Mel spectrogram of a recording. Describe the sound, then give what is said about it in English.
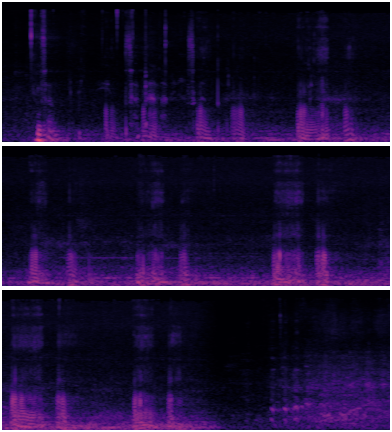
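A baby's tiny, soft snores and snuffling breaths repeat in a steady, quick rhythm, quiet, with no talking, before fading out near the end. “You have to be very quiet to hear it because it's just baby snores.”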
